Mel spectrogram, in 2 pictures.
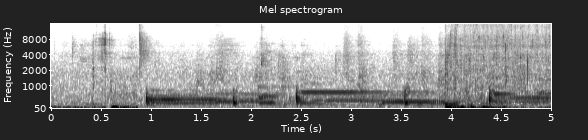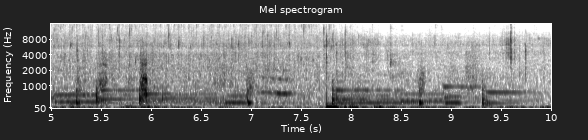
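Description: Eggs frying in a skillet, sizzling with small pops, under background music that plays a melody of held notes starting about a second in.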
